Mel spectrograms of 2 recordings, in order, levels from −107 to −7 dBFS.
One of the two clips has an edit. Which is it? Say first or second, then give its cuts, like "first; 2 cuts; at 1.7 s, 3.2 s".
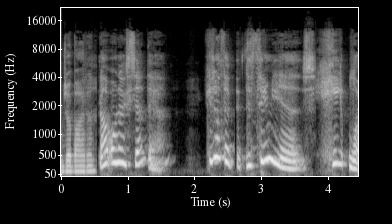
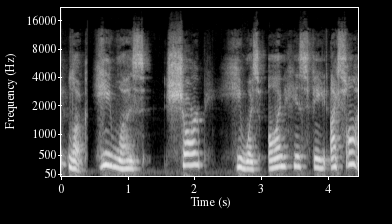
first; 1 cut; at 2.6 s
